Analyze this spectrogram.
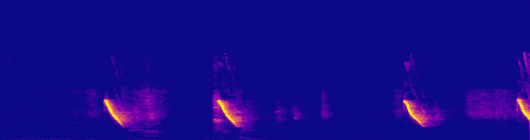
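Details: A common tailorbird gives short calls, not song: loud, sharp, high notes that slide steeply downward, four in about five seconds at an uneven pace, over a faint low hum.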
